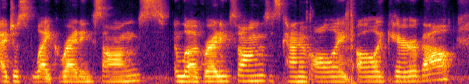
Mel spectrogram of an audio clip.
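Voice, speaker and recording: This is a woman speaking. Noticeable background noise runs underneath. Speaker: singer-songwriter. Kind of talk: interview.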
